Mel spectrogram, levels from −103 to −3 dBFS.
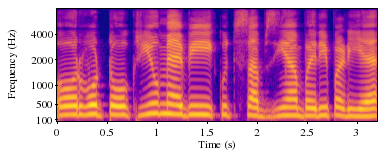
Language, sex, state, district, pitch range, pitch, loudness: Hindi, female, Chhattisgarh, Raipur, 205-230 Hz, 220 Hz, -16 LUFS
